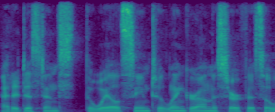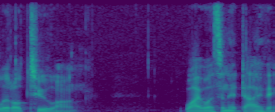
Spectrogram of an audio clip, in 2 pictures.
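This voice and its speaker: Over a silent background in a very clean recording, a man speaks at a fairly quick pace with a very deep, low pitch and flat, monotone intonation. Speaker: birder and author. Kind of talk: reading aloud from own book.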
